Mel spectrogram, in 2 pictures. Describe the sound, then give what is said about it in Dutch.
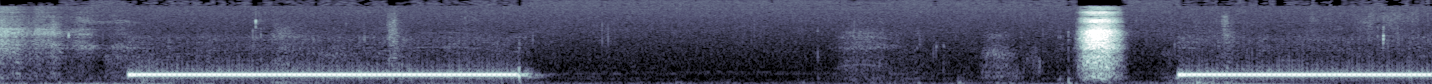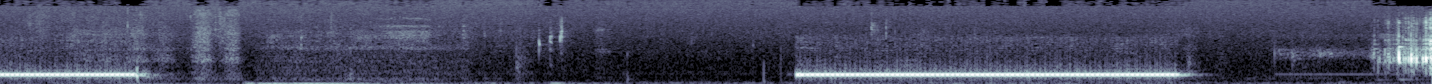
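Ringing tone of an outgoing telephone call, three long, steady, evenly spaced tones separated by quiet gaps, with a faint click and low background rustle between rings. “Ik kan hem eerst even bellen.”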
